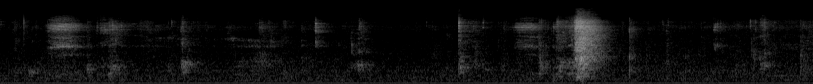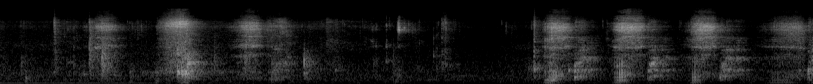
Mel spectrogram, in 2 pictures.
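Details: Mild reverse sneeze in a dog: bursts of quick, hissing, snorting inhalations through the nose.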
